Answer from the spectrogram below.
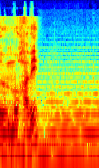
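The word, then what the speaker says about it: Mojave: Alors euh le 18 juillet 2022, le soleil se couchait au-dessus du désert de Moravé. Donc ça s'écrit, ça se dit Moravé, mais c'est ça s'écrit Mojavé.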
